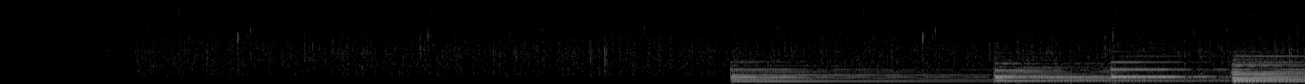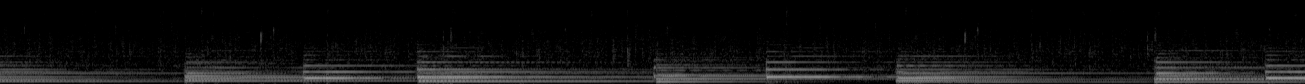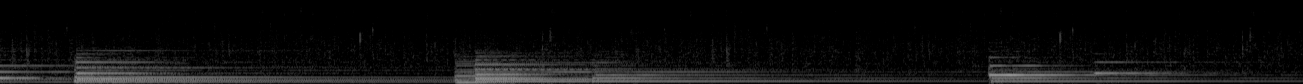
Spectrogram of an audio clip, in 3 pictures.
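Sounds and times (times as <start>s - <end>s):
piano suite: 7.3s - 39.1s.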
